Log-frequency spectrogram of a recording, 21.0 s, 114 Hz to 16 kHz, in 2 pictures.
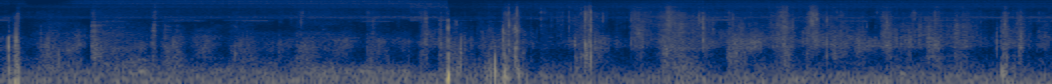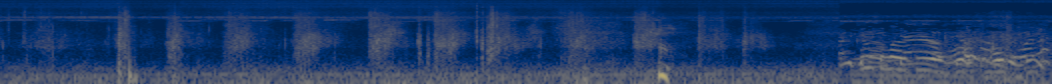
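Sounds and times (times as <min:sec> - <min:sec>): steady low rumble: 0:00.0 - 0:18.9
footsteps crunching on sand and leaves: 0:00.0 - 0:20.7.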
